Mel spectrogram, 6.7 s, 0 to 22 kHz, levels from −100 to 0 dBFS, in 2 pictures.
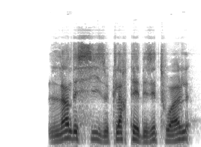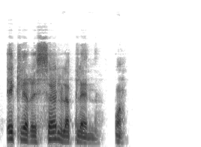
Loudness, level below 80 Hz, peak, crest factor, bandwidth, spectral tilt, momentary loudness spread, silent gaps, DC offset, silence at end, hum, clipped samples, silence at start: -21 LUFS; -66 dBFS; -2 dBFS; 20 dB; 9.4 kHz; -4.5 dB/octave; 13 LU; 5.16-5.26 s; under 0.1%; 1.3 s; none; under 0.1%; 0.8 s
